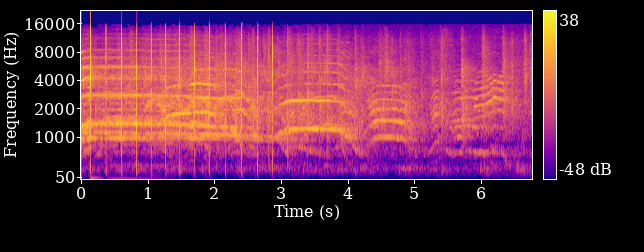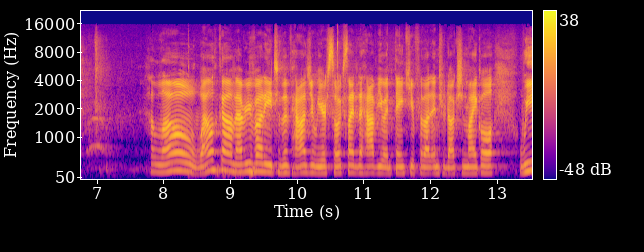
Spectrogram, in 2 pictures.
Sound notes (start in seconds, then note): 4.5 crowd member yells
